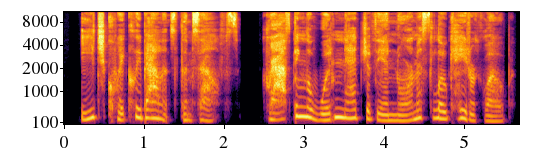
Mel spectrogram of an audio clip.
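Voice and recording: The background stays quiet. Over it, a voice reads aloud naturally.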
